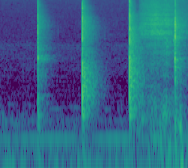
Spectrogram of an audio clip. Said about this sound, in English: I'm clapping for Arsenal.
